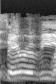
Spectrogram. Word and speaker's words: CeraVe: Why are you adding extra syllables? It's not like French. Cerave.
